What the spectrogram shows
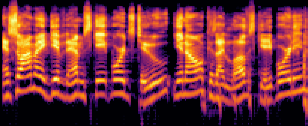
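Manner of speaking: put-on, kind skate guy voice. Retelling a story about a man at the park, imitating his voice. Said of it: "I just can't stop laughing at this voice".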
